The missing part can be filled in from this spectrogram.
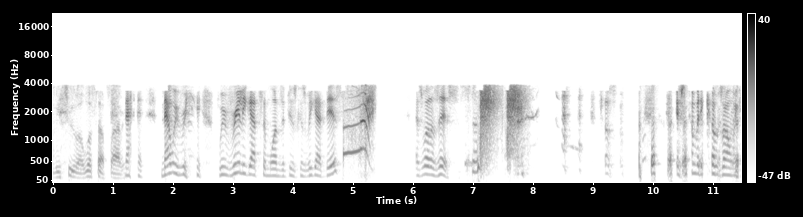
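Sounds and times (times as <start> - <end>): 
speech: 0.0 - 5.4, 6.0 - 8.0, 10.0 - 11.4
sharp slapping hits: 7.1 - 7.9
laughter: 7.7 - 11.4.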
